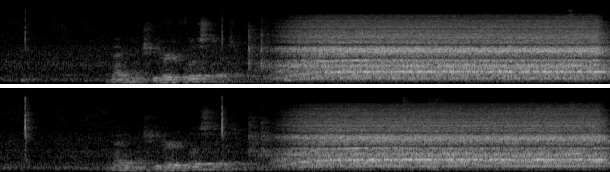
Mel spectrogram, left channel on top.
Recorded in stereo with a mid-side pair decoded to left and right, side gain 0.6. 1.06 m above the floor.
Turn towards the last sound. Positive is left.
turn(degrees=50)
